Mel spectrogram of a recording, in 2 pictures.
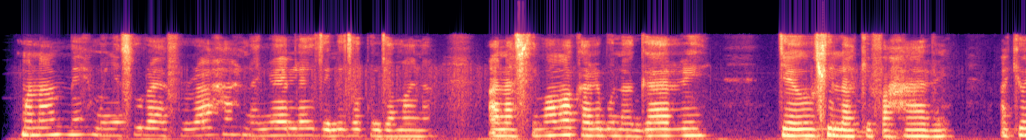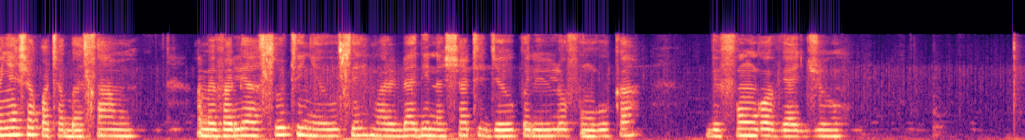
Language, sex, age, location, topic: Swahili, female, 18-24, Nairobi, finance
